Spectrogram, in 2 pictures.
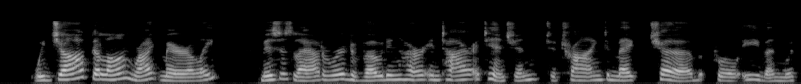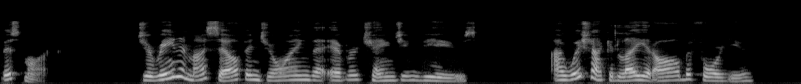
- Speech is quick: No, average, 140 wpm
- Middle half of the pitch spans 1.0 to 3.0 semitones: No, average, 3.7 semitones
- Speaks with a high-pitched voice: Yes, high, 195 Hz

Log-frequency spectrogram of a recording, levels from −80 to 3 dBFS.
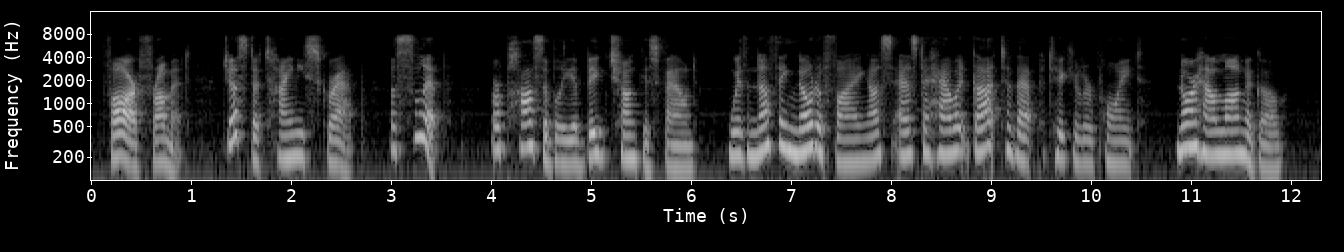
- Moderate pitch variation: No, wide, 5.7 semitones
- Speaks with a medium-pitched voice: No, high, 205 Hz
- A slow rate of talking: No, average, 160 wpm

